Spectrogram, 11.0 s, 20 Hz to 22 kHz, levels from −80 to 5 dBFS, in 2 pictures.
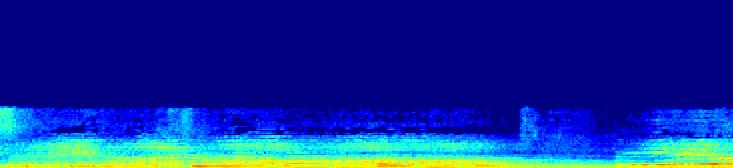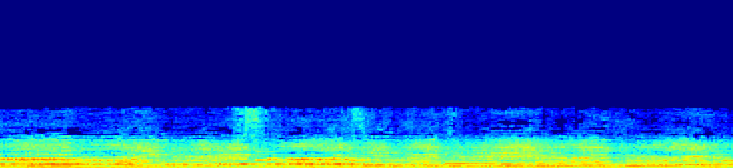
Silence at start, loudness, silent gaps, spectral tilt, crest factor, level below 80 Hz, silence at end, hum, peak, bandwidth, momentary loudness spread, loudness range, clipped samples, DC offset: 0 s; -20 LUFS; none; -6 dB/octave; 16 dB; -48 dBFS; 0 s; none; -4 dBFS; 8.4 kHz; 9 LU; 5 LU; under 0.1%; under 0.1%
